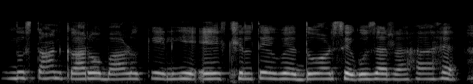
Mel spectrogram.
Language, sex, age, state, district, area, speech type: Urdu, female, 18-30, Bihar, Khagaria, rural, spontaneous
